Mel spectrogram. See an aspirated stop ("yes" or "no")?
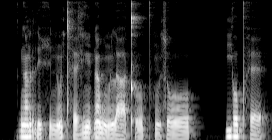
yes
